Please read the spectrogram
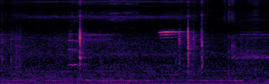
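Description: A few faint, separate computer keyboard keystrokes over a low steady hiss, as a short word is typed.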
